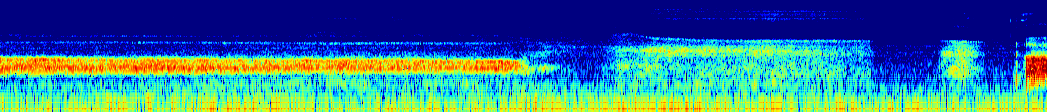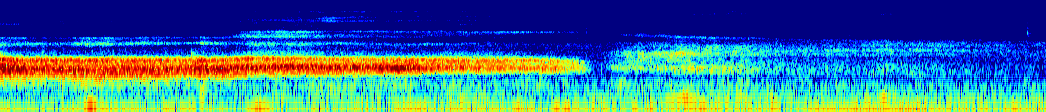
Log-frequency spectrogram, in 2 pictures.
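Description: A woman's audible breathing during a Pilates roll-down: two long, forceful exhales of about five and six seconds, each followed by a quieter, shorter inhale.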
